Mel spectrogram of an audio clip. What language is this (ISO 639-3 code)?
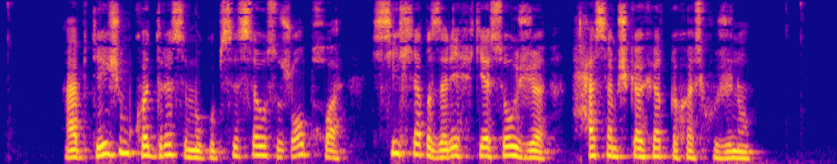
kbd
